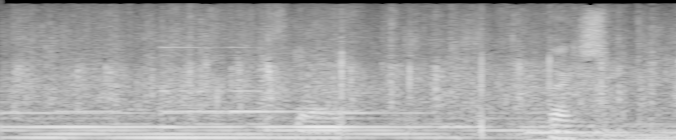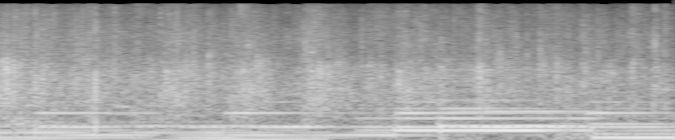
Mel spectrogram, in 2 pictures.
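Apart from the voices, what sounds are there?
audience applause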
